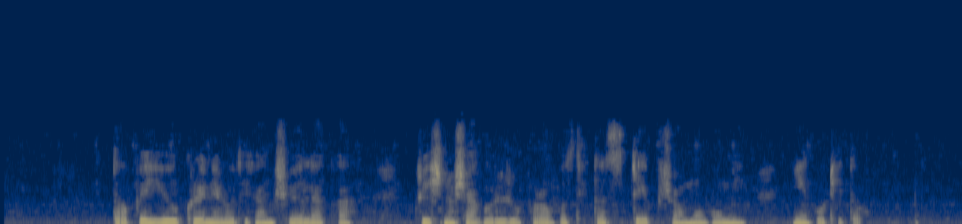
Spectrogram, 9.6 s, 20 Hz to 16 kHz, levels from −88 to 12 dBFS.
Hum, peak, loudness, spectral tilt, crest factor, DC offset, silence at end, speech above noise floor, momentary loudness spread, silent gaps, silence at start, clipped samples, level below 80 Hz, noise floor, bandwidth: none; -14 dBFS; -28 LUFS; -7.5 dB/octave; 16 dB; under 0.1%; 0.45 s; 37 dB; 11 LU; none; 1.15 s; under 0.1%; -60 dBFS; -64 dBFS; 7 kHz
